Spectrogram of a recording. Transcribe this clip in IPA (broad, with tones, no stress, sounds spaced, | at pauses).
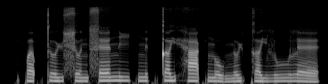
p ɐ˨˥ p̚ t̪ ɵ˨˧ ɥ s ɵ˨ n s ɛː˥ n̪ iː˧ k̚ n̪ ɪ˨˥ k̚ t̪ ɐ˥ j h aː˧ k̚ n̪ o˨˩ w n̪ ɵ˧ ɥ k ɐ˨ j l uː˧ l ɛː˨˩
